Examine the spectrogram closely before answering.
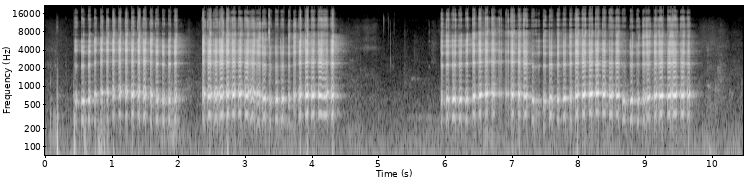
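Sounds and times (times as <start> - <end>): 
goat bleating in long quavering calls with fast vibrato: 0.5 - 4.4, 6.0 - 9.8.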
